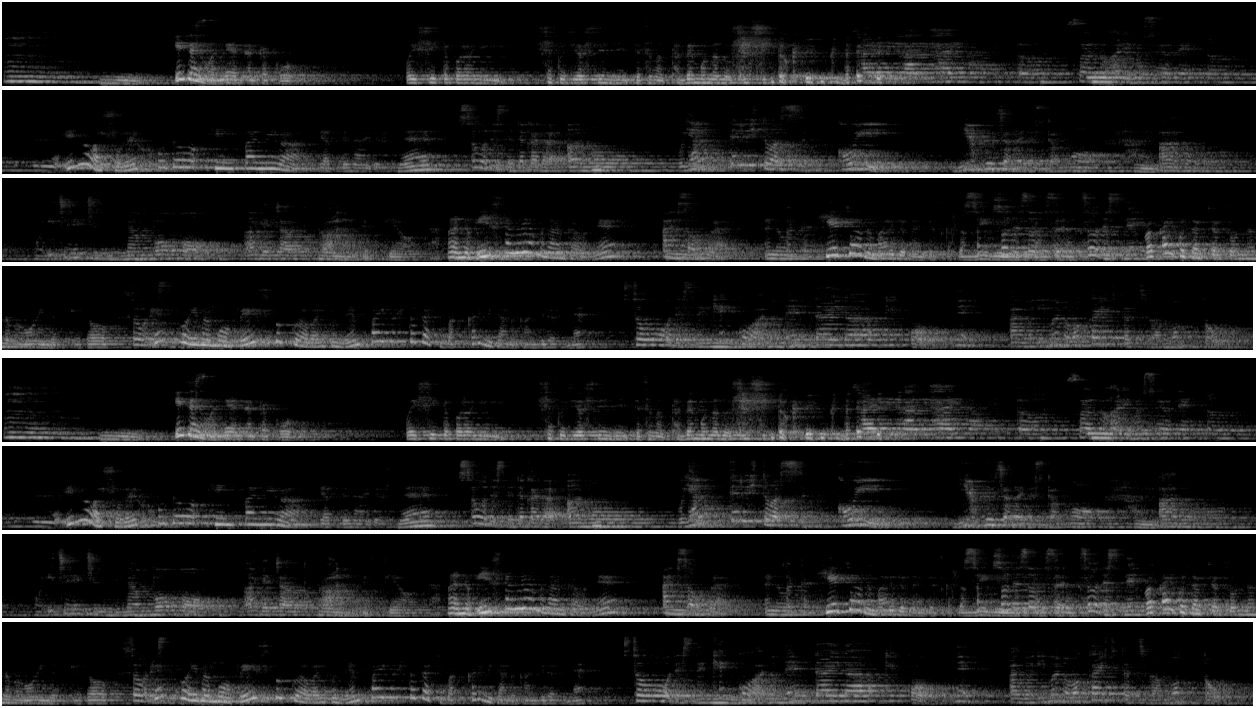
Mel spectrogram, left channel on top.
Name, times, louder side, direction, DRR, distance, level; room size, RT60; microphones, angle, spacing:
voice 1, 0.0-0.9 1.8-1.9 8.6-12.7 17.1-18.9 19.3-20.6 20.9-21.4 22.0-24.8 25.4-27.2 27.5-28.6 29.6-30.0 31.7-32.1 32.9-33.4 34.7-37.0 38.9-39.4 43.9-47.3 47.7-49.8, right 1 dB, 20° right, -1 dB, 1.8 m, -36 dB
voice 2, 1.0-1.4 1.7-3.0 4.0-5.0 5.4-8.6 10.8-11.1 12.8-16.9 18.4-18.5 23.8-24.2 28.2-28.6 28.9-31.3 31.7-32.3 32.7-33.0 33.2-35.8 36.1-36.2 36.5-38.7 39.1-43.5 44.6-45.1, equal, ahead, 2 dB, 0.5 m, -31 dB
14.0 x 4.9 x 9.0 m, 2.3 s
head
